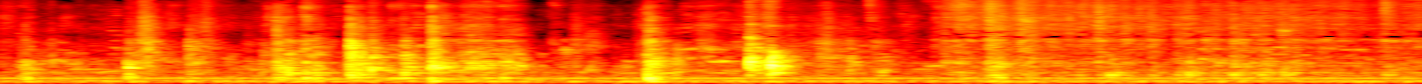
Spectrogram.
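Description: Bathroom cleaning: a run of knocks and clatters as items are handled and set down on the counter, then a steady rubbing hiss as the countertop is scrubbed by hand with a cloth.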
